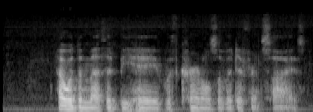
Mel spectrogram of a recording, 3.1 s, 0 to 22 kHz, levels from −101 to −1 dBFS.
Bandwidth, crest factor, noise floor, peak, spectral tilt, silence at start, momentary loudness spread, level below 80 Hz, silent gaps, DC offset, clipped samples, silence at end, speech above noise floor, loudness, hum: 9 kHz; 22 dB; -62 dBFS; -8 dBFS; -9 dB/octave; 0.55 s; 14 LU; -58 dBFS; none; under 0.1%; under 0.1%; 0.15 s; 33 dB; -30 LUFS; none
